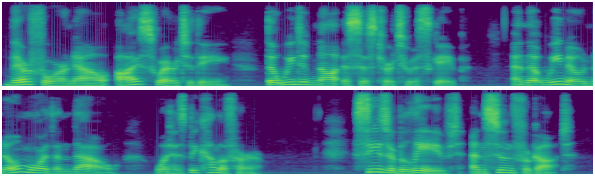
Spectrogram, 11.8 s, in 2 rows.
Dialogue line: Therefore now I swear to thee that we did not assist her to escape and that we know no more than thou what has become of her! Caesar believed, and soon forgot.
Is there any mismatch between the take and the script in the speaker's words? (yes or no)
no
